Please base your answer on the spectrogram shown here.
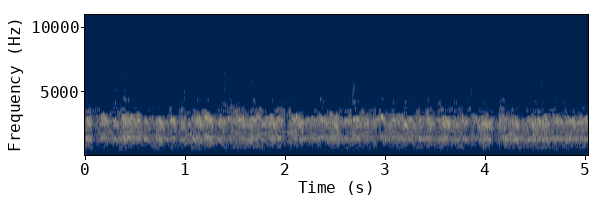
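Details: Southern carmine bee-eaters at a breeding colony in South Luangwa National Park, Zambia, recorded from a hide: a dense, unbroken chorus of many overlapping chattering calls in a steady mid-to-high band.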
